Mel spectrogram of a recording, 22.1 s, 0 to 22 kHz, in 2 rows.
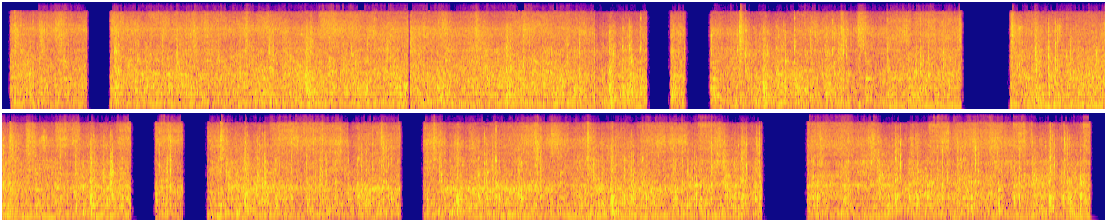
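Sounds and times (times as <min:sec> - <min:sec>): rapid mechanical clicking and clatter: 0:00.1 - 0:22.0.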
